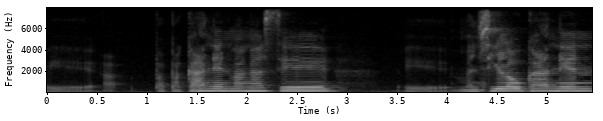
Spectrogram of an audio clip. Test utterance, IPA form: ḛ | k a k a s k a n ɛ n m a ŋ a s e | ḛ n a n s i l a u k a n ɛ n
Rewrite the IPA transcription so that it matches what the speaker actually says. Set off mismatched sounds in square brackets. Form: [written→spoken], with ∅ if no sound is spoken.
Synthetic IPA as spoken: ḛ | [k→p] a [k→p] a [s→∅] k a n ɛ n m a ŋ a s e | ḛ [n→m] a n s i l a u k a n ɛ n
